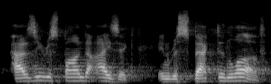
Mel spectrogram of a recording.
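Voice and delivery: usual speaking voice

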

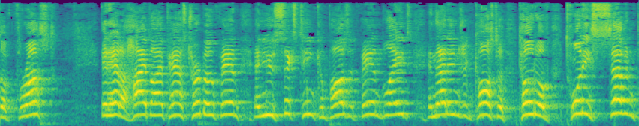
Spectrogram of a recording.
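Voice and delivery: loud, rousing pulpit preaching; preaching at full force. Acted. Preacher rallying the church behind Sister Barbara, loud and fervent. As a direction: whip the congregation up with every phrase.

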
